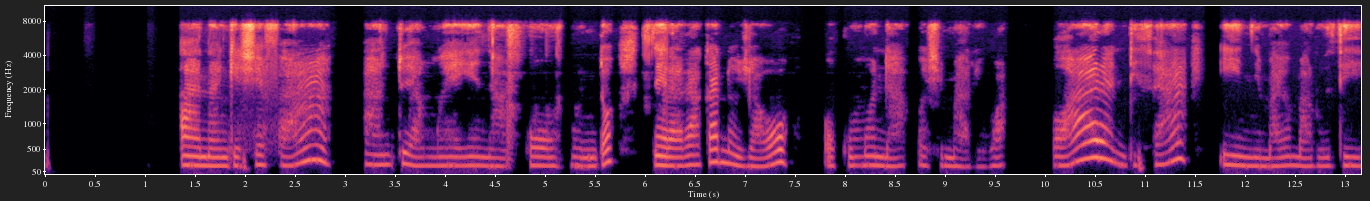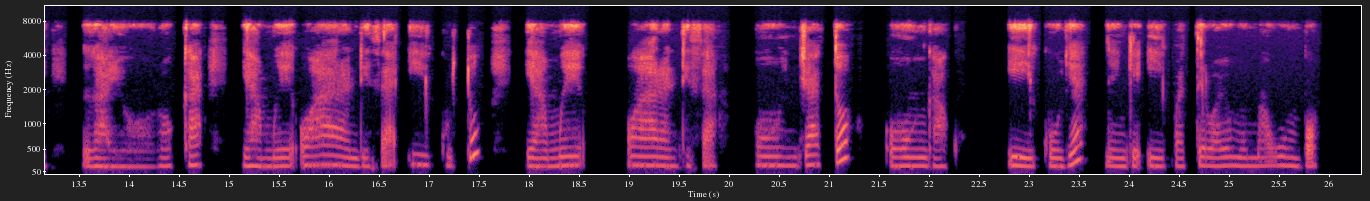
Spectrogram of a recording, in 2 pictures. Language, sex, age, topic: Oshiwambo, female, 25-35, finance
